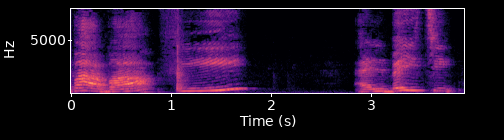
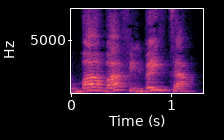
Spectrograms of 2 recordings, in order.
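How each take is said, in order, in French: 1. Le dernier mot finit par la voyelle i. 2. Le dernier mot finit par la voyelle a.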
